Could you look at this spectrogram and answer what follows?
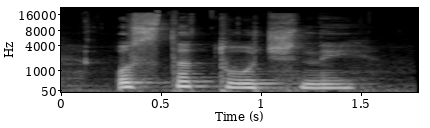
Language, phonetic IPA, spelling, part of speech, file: Ukrainian, [ɔstɐˈtɔt͡ʃnei̯], остаточний, adjective, Uk-остаточний.ogg
- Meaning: final, definitive, ultimate, conclusive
